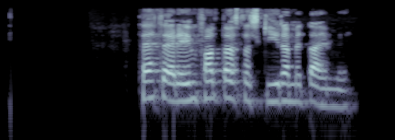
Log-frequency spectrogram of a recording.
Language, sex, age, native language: Icelandic, female, 60-69, Icelandic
